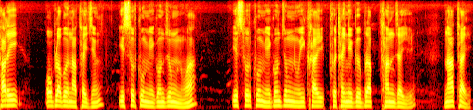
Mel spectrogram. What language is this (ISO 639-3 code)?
brx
